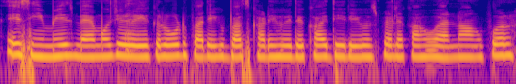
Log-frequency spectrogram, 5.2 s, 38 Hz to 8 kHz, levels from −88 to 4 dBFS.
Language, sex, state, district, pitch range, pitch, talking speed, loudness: Hindi, male, Maharashtra, Nagpur, 220-230 Hz, 220 Hz, 220 wpm, -16 LUFS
